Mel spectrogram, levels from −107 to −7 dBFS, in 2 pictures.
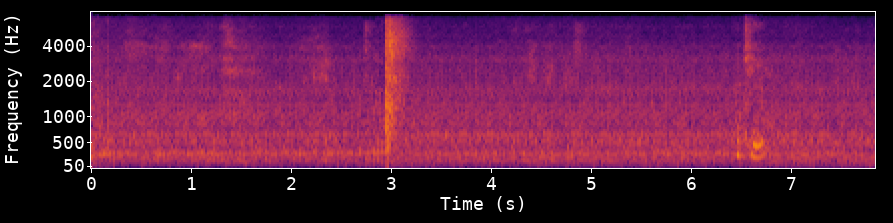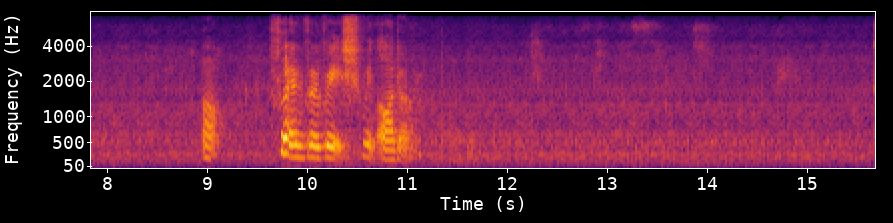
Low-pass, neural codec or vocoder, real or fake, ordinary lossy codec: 7.2 kHz; codec, 16 kHz, 2 kbps, FunCodec, trained on LibriTTS, 25 frames a second; fake; none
